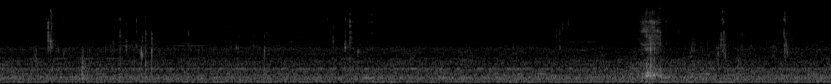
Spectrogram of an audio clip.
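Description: A person chewing a mouthful of sardine and vegetable soup close to the microphone, with a few light clicks and one louder, noisier sound about six and a half seconds in, over a steady low hum.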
